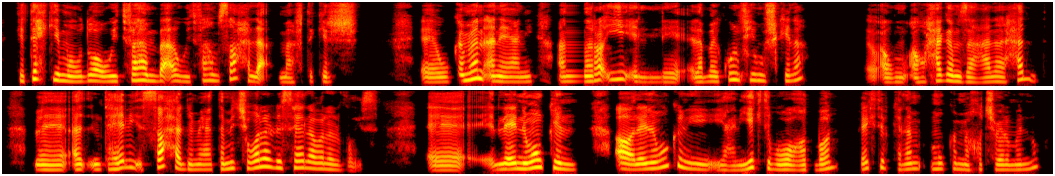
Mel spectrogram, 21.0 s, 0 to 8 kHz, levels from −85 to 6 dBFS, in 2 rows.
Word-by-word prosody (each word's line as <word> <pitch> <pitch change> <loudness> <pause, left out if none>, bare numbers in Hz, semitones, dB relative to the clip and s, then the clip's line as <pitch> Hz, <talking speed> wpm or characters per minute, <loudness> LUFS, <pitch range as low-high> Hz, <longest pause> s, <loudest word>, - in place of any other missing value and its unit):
كتحكي 240 +4 +2
الموضوع 195 0 +1
ويتفهَم 190 +3 +2
بقى 195 - +4
ويتفهَم 205 +4 -5
صح، 265 +3 +1
لأ 180 - +2
ما 160 -1 -5
أفتكرش. 170 +2 -1 0.6
آآ، 160 -1 0
وكمان 210 - +3
أنا 185 -1 +5
يعني 170 +1 -2 0.2
أنا 180 +1 0
رأيي 255 0 +1
ال 160 -2 -6 0.2
لمّا 170 +2 -2
يكون 235 +8 -2
في 225 -1 -2
مشكلة 210 +4 0 0.7
أو 160 +1 -3
أو 155 +2 -2
حاجة 205 +3 +3
مزعّلة 165 -1 -1
حد 245 +8 -2 0.5
آآ، 170 0 +2
ات 180 0 0
بيتهيّأ 185 +4 +1
لي 250 +1 -5
الصح 275 -9 +4
إن 180 -3 -1
ما 180 - -3
يعتمدش 190 +5 -1
ولا 250 +6 +3
الرسالة 235 -2 0
ولا 190 -4 -2
الvoice. 460 - -11 0.5
آآ 155 -1 0 0.3
لإنّه 195 +2 +6
ممكن 210 -8 +1 0.4
آه، 195 -3 +8
لإنّه 195 +5 +3
ممكن 290 -1 -2
يعني 170 -3 -4
يكتب 225 -4 0
وهو 175 0 +2
غضبان، 180 +6 -2 0.2
فيكتب 225 +5 -3
كلام 195 0 -5
ممكن 195 +1 -7
ما 185 - -6
ياخدش 175 +1 -3
باله 175 0 -2
منّه، 180 +9 -7
185 Hz, 155 wpm, -24 LUFS, 175-215 Hz, 0.7 s, آه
